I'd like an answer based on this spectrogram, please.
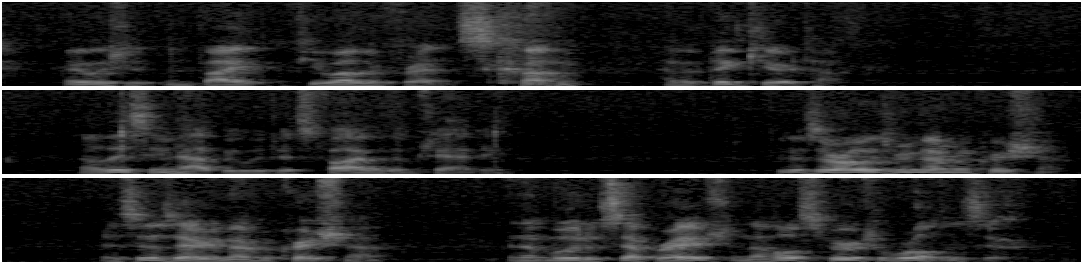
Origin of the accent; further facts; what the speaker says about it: United States; I was born a different one. They're Indian. I'm American.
